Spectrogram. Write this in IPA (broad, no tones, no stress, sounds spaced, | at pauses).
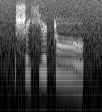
ʂ i ç ɨ ʈ ɔ̃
